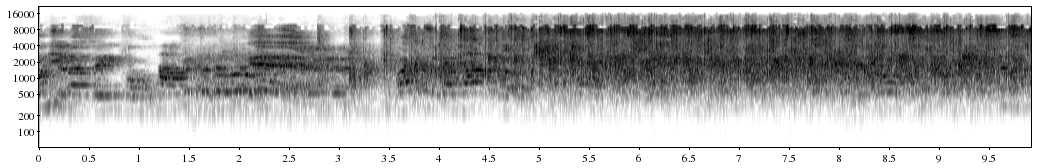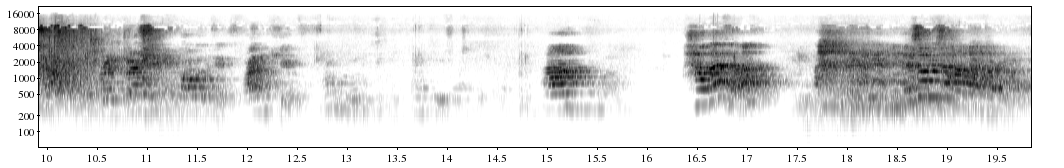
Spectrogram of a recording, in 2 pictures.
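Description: A young woman speaks with animation into a microphone in a large hall.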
